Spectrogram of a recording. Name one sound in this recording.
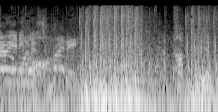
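A rapid-fire gun shoots a quick burst.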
